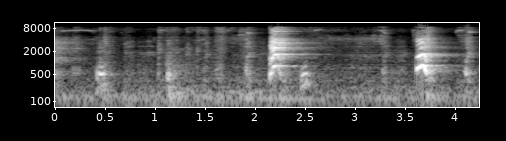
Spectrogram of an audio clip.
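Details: A Corgi and an Alaskan puppy play together. Soft yips are followed by two loud, sharp barks about one and a half seconds apart, with faint background hum.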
